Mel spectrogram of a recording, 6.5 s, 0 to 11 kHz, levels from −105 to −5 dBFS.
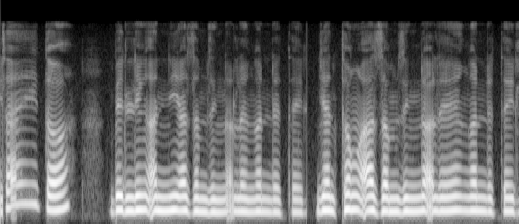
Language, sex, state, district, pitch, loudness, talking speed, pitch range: Wancho, female, Arunachal Pradesh, Longding, 200 Hz, -13 LUFS, 155 wpm, 190-210 Hz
